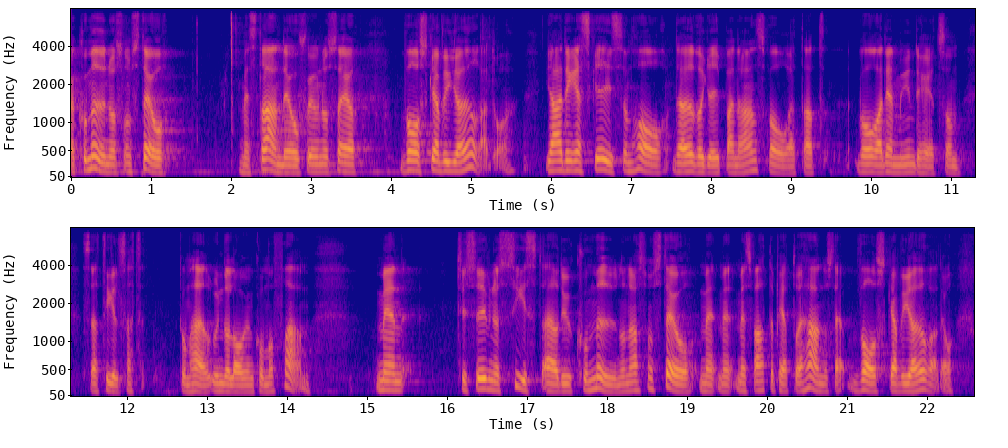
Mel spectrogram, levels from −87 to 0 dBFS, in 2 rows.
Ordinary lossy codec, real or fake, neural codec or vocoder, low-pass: none; real; none; 7.2 kHz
